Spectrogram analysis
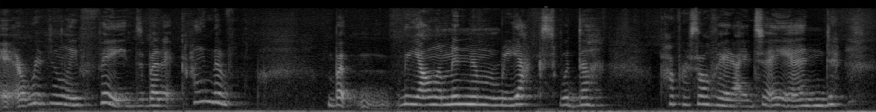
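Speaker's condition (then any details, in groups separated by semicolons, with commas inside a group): Cerebral palsy; legs affected, cannot walk without support, mainly uses walker, wheelchair use reduced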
